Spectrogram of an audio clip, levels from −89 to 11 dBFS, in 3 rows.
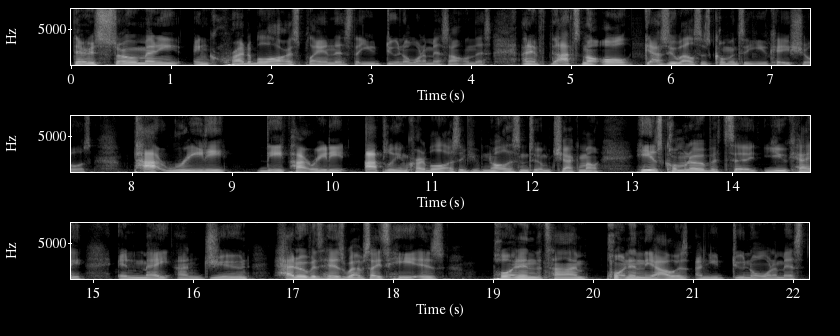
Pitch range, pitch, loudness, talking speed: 110-135 Hz, 120 Hz, -29 LUFS, 215 wpm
